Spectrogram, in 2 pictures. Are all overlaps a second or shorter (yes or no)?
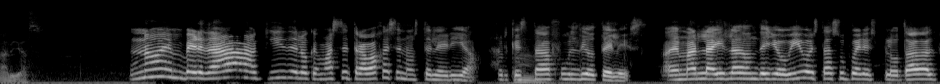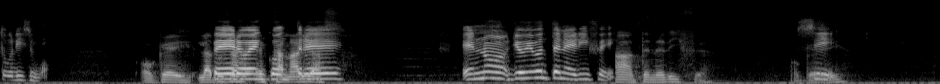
no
